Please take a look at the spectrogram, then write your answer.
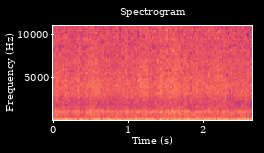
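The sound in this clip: Heavy road traffic rumbles steadily as big trucks pass, including a Volvo and a FedEx rig, a dense, even, low engine and tyre roar that holds level throughout with no voices.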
